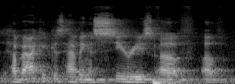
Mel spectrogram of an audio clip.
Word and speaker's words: Habakkuk: Joey, how do you pronounce the name? – Habakkuk. – You say Habakkuk? Robert, what do you say? – Rhymes with tobacco. – Right. So I've heard Habakkuk.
